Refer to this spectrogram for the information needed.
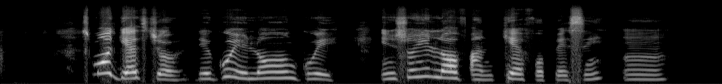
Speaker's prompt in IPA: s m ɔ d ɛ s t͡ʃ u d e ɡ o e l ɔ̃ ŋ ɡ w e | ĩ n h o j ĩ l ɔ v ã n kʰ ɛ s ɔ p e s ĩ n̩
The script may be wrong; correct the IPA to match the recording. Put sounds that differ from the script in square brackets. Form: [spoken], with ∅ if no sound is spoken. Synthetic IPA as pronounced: s m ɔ [ɡ] ɛ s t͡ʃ [ɔ] d e ɡ o e l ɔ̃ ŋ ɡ w e | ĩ n [ʃ] o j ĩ l ɔ v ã n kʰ ɛ [f] ɔ p [ɛ] s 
